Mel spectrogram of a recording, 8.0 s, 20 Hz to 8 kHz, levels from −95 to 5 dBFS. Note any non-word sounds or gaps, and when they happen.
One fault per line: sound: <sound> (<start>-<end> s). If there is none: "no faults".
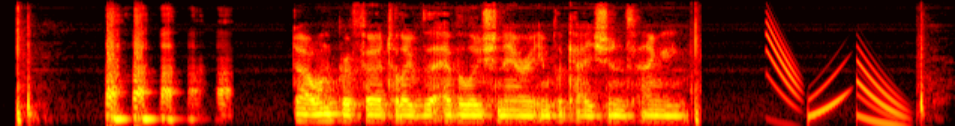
sound: laugh (0.9-2.0 s)
sound: chirp (6.4-7.6 s)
